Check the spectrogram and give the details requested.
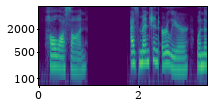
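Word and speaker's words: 한라산: the second syllable therefore instead of reading it as hanran it should be read as halasan as mentioned earlier when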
